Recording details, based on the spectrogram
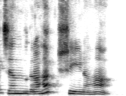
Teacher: So visargasya sthane visarga eva bhavati. So chandraha kshinaha only it becomes. You can't pronounce it as chandrakshinaha.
